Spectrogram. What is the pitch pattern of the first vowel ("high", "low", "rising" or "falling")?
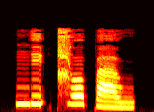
high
